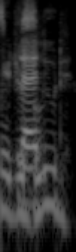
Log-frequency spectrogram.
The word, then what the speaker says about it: Blud: Now, you would think either he was a normal human and spelt it B-L-O-O-D or B-L-U with the umlaut D, but no. – Mm-hmm. – This dude's dumb. He spelt it B-L-U-D. So it's Blood. Mm-hmm. So he's Commander Blood.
